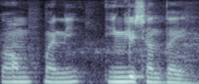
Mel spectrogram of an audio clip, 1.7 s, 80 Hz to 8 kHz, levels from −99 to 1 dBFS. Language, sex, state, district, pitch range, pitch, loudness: Kannada, male, Karnataka, Raichur, 155-165 Hz, 165 Hz, -18 LUFS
